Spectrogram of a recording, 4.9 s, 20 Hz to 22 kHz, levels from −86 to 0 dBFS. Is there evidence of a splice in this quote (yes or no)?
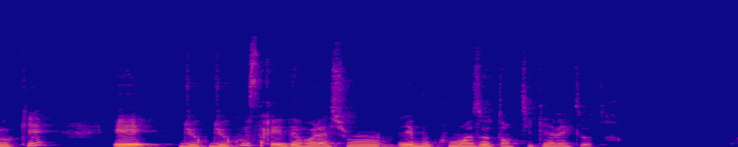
yes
